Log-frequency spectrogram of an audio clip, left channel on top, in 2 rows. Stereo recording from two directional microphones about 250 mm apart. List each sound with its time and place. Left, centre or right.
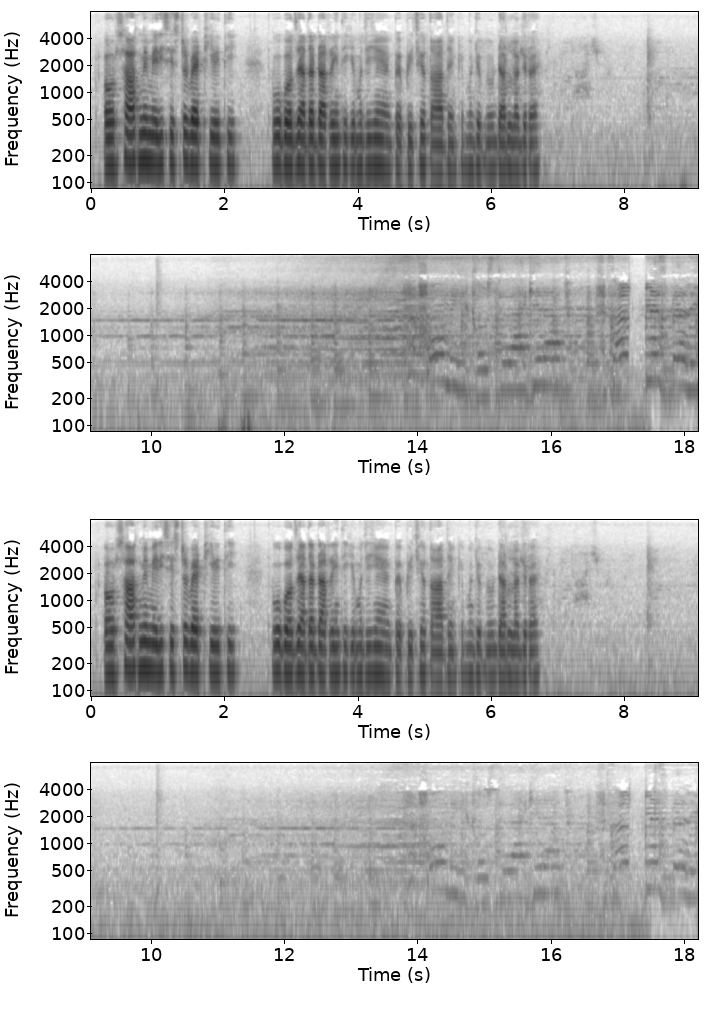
0.2 s speech: centre
12.4 s music: left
